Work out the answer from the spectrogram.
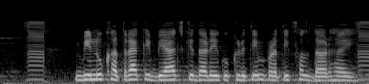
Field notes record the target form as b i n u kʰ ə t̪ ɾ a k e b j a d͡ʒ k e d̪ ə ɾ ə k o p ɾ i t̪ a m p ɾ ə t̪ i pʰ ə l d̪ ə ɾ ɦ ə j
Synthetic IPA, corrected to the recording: b i n u kʰ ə t̪ ɾ a k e b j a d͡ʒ k e d̪ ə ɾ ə k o k ɾ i t̪ i m p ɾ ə t̪ i pʰ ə l d̪ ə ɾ ɦ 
